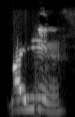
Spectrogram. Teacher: হলকের মধ্যখান হইতে আইন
